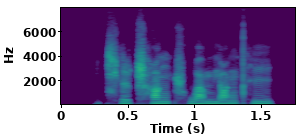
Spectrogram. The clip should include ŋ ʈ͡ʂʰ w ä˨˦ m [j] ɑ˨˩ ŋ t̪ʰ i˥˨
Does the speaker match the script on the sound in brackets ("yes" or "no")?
yes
